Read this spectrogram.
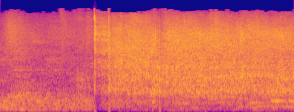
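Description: A curling stock slides and scrapes across a hard floor.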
